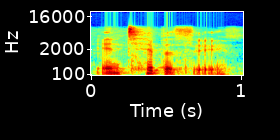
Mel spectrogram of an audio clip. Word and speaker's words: antipathy: Antipathy.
